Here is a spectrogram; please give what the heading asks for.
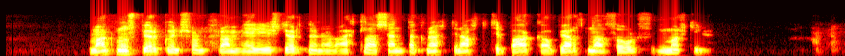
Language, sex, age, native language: Icelandic, male, 20-29, Icelandic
